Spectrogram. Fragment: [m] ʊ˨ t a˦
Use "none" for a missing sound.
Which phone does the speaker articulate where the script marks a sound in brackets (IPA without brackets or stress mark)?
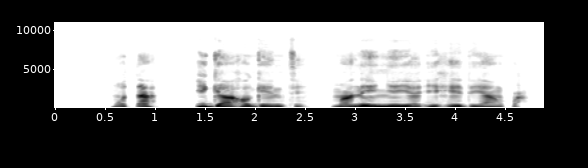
m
